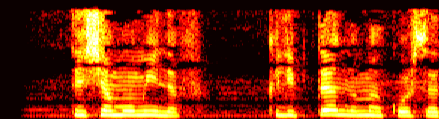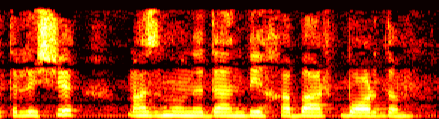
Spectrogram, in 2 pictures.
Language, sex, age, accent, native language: Uzbek, female, 19-29, Toshkent viloyati, Uzbek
